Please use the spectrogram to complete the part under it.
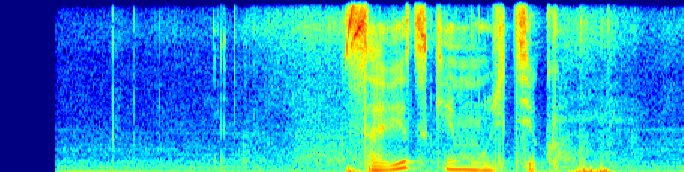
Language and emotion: Russian, neutral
